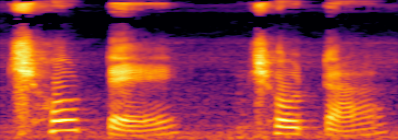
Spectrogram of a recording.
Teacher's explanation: that T is retroflex, unaspirated. Get your tongue back there if you can.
